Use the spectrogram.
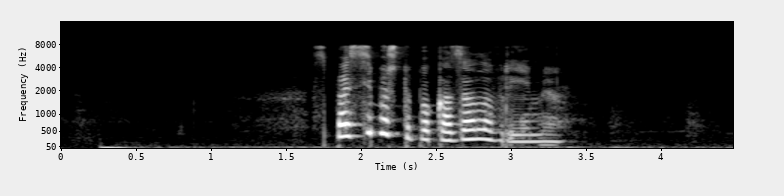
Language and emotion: Russian, positive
